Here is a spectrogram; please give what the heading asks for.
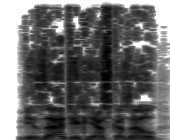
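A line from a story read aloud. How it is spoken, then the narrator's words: Barking. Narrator (Russian): рявкнул Свей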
